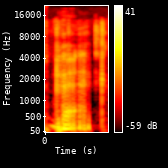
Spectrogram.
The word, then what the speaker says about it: PAC: is my specialty okay it's pack the name is pack if you learn anything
